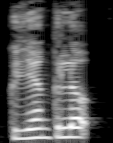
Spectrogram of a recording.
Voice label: "kwfañ kwlo", Apatani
